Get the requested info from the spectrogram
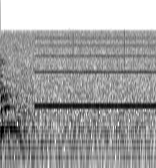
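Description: A steady electronic beep tone at one fixed pitch starts about half a second in and holds without a break.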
